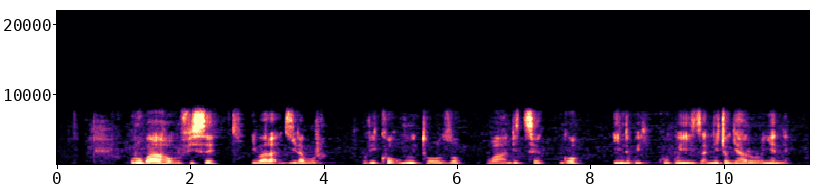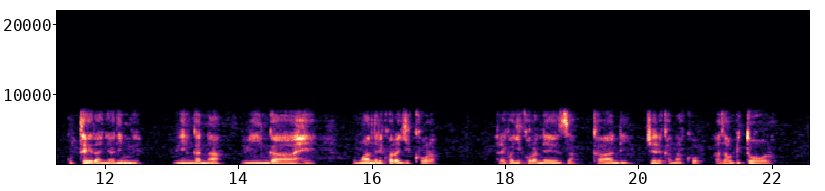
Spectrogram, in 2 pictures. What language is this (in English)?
Rundi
